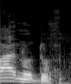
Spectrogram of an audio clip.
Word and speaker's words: ânodo: Mas são palavras proparoxítonas, então todas elas são acentuadas e tem a sílaba tônica na primeira sílaba e o ânnodo, que é o positivo.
